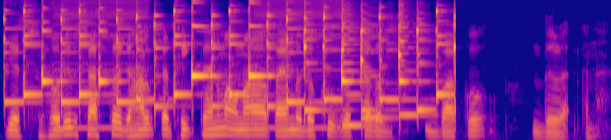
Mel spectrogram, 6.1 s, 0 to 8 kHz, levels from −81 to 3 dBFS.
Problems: background sounds at intervals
